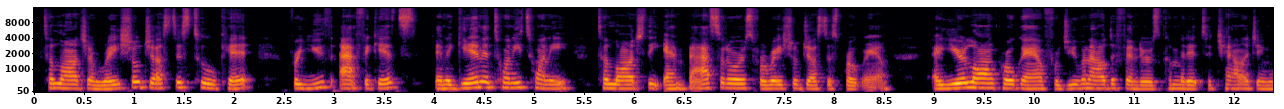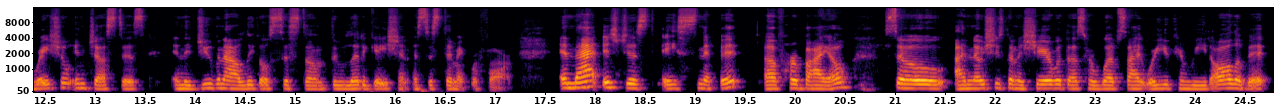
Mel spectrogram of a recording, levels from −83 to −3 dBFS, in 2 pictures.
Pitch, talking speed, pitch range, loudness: 175 Hz, 165 wpm, 165-190 Hz, -24 LUFS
